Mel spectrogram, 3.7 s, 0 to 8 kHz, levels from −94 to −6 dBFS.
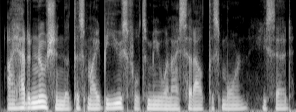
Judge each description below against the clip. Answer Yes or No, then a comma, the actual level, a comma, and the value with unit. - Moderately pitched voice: No, low, 105 Hz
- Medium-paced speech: No, fast, 305 wpm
